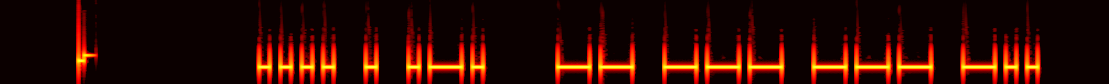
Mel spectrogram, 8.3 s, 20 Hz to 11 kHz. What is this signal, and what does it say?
Morse code, heard as a keyed tone, about 15 wpm, 700 Hz. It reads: HER MOOD
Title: Sentences from Top 1100 Words 15wpm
